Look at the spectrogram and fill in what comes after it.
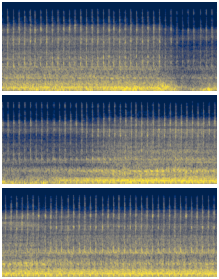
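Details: Echo blower, started on choke after priming bulb under the carburetor, started easier than expected: even two-stroke buzz dips briefly then picks up smoothly and holds steady, no misses or surging; normal idle and throttle.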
